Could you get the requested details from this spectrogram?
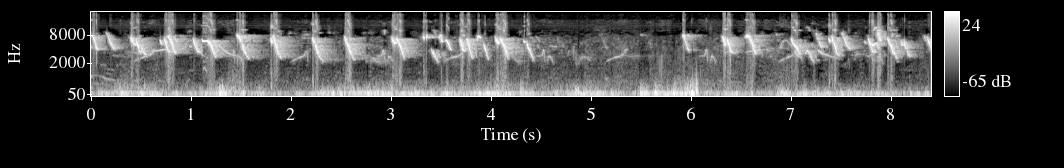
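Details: A saffron finch at a feeding spot chirps almost continuously, dense high sharp notes in rapid series, briefly slowing before another burst, low background murmur.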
